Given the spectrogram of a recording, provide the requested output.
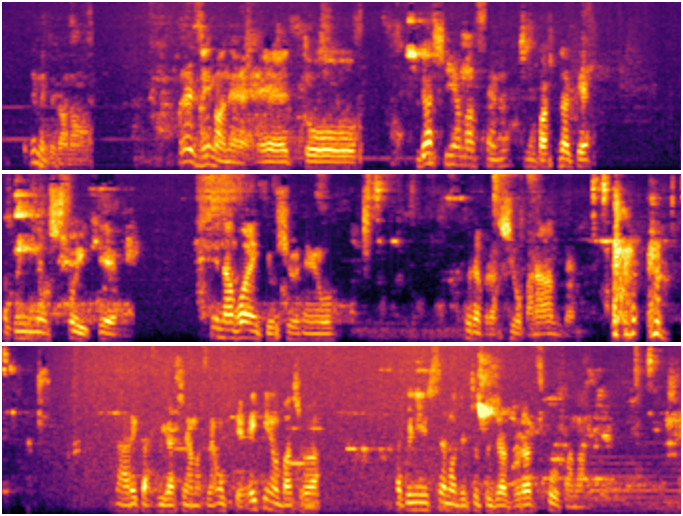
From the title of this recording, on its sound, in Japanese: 人生初の名古屋駅周辺を散策中。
